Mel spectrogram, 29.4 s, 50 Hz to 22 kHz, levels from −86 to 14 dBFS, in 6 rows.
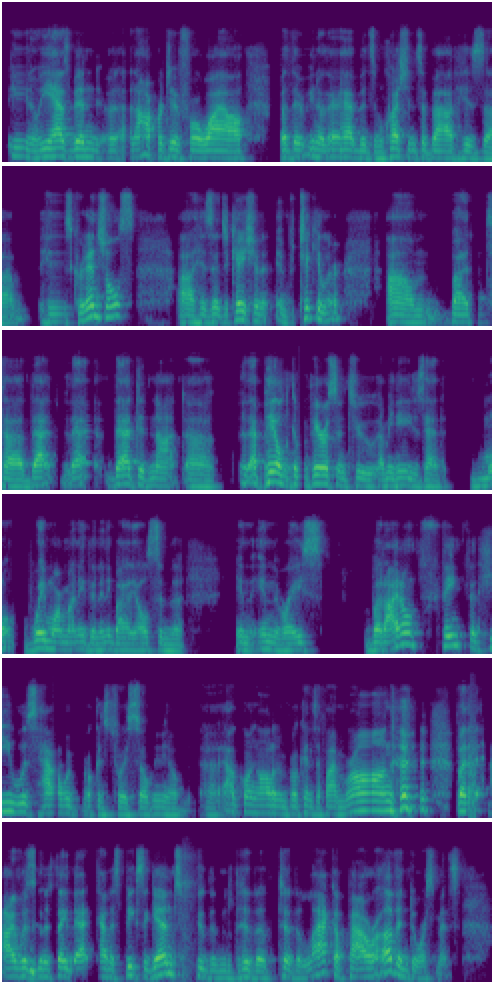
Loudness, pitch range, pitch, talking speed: -25 LUFS, 135-165 Hz, 145 Hz, 210 wpm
